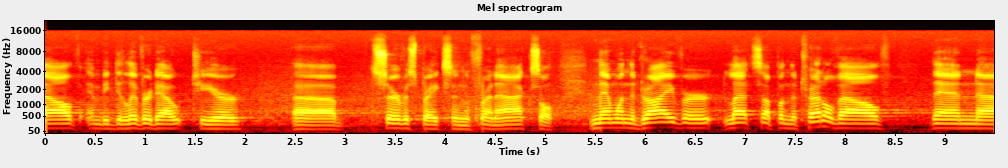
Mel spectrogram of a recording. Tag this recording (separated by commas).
Speech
